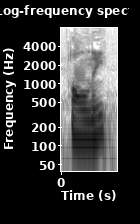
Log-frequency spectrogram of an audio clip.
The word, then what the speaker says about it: Olney: Olney.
